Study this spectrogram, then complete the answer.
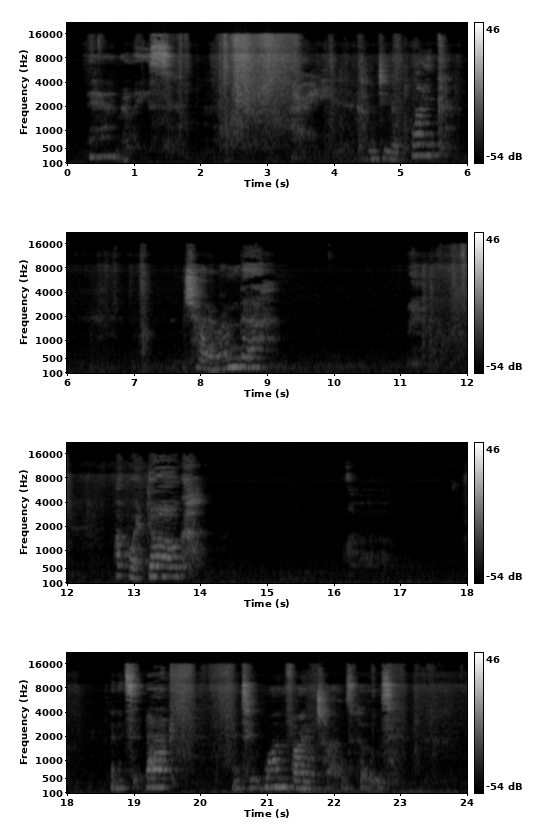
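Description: A woman speaks calmly, giving slow instructions close by.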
